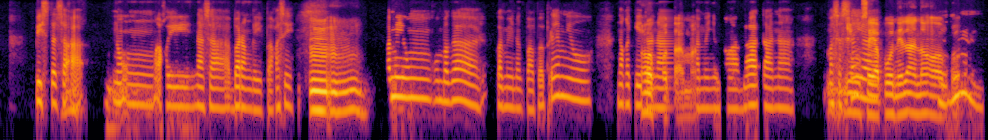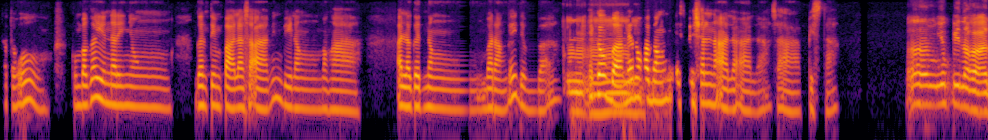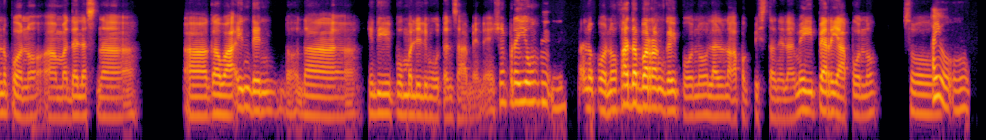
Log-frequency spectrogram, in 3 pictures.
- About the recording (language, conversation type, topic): Filipino, unstructured, Ano ang mga pinakamasayang bahagi ng pista para sa iyo?
- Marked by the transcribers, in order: distorted speech; static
